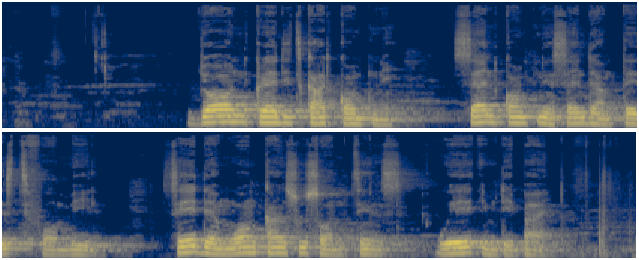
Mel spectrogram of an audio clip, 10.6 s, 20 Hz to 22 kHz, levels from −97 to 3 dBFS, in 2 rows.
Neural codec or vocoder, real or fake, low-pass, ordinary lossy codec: none; real; 19.8 kHz; MP3, 96 kbps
